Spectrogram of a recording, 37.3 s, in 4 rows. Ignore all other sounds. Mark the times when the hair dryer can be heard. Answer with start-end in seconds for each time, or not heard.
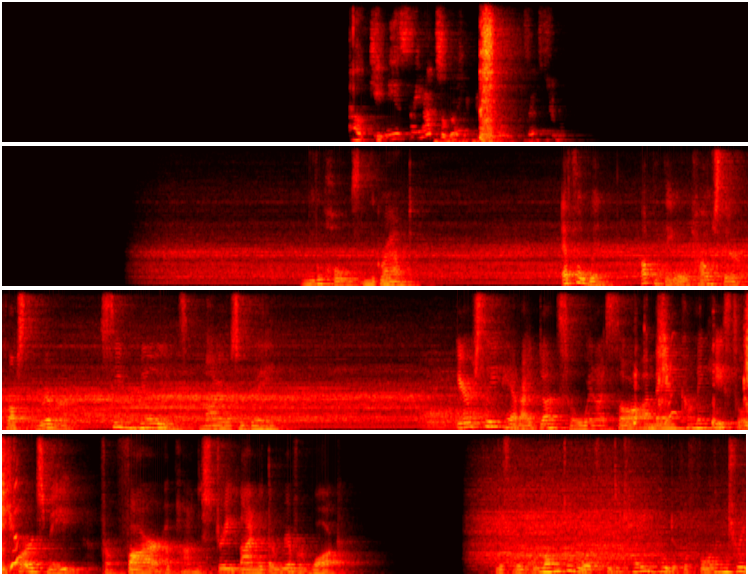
10.8-25.1, 33.8-37.2.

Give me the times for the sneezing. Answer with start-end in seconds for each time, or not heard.
4.3-7.0, 26.6-28.4.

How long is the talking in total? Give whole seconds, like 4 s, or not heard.
18 s.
